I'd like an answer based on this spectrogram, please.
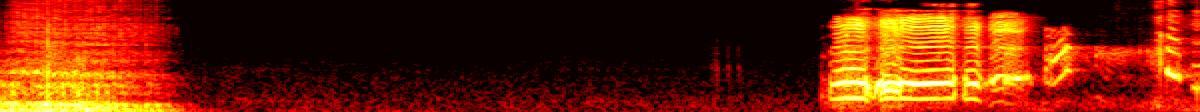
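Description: A loud rushing noise cuts off under a second in, followed by complete silence. About three seconds in, a child's high-pitched voice starts babbling and squealing without clear words.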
